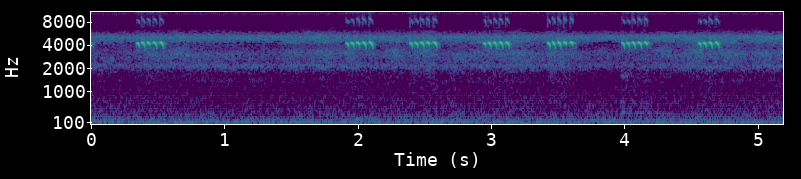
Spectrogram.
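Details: Cricket chirping through a summer night: a single chirp, a brief gap, then six rapid, evenly timed high trilled pulses, set against a steady hiss of distant insects.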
